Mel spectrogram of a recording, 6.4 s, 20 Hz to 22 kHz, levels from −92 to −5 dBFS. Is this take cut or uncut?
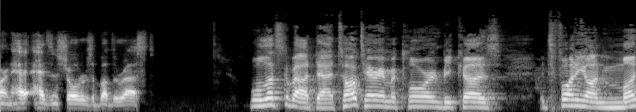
cut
